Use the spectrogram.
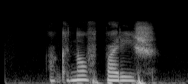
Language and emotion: Russian, neutral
